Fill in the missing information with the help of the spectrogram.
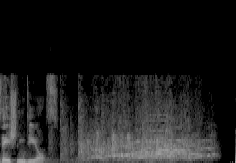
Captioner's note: clapping and Cheering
